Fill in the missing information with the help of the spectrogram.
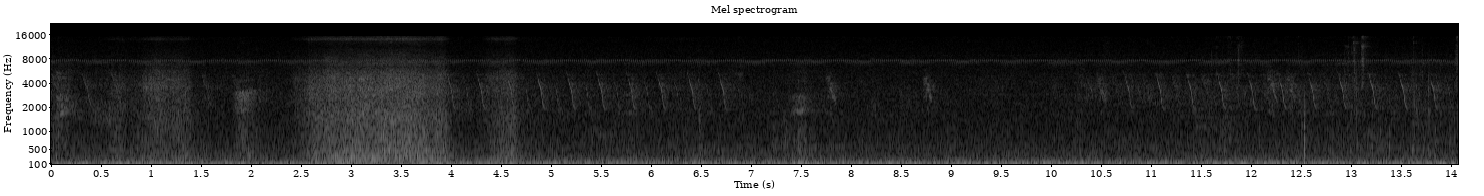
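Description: Outdoor ambience: a steady low rumble with a bird giving runs of rapid, high chirps, and a brief rush of noise about three seconds in.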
